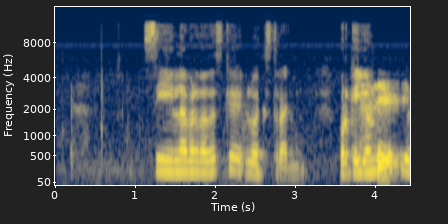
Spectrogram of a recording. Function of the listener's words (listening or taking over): listening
